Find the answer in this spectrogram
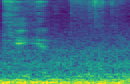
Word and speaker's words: Keagan: It's spelled like Reagan, but you pronounce it Keegan.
